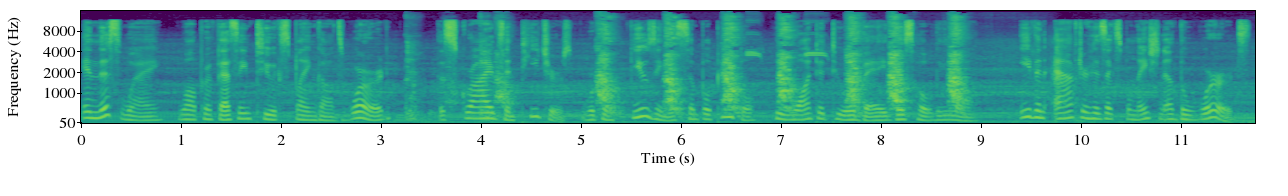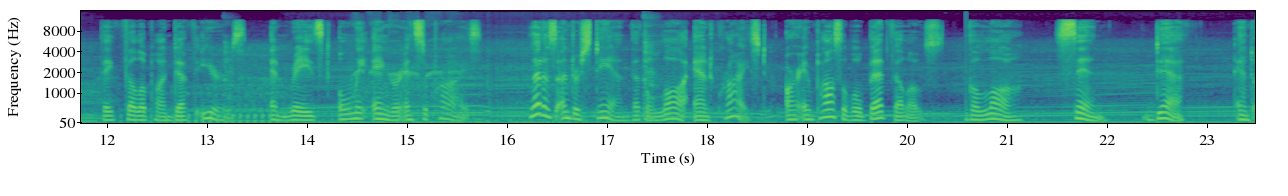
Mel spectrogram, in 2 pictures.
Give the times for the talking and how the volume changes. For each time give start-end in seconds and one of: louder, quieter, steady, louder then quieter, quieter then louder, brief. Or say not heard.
0.0-23.4 steady.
